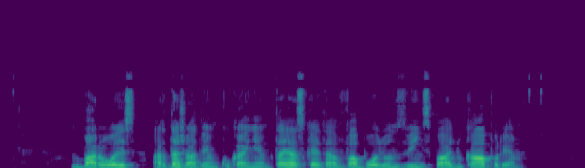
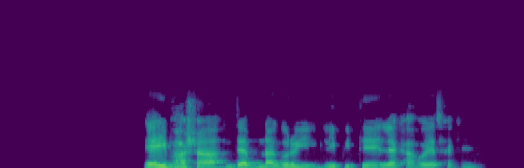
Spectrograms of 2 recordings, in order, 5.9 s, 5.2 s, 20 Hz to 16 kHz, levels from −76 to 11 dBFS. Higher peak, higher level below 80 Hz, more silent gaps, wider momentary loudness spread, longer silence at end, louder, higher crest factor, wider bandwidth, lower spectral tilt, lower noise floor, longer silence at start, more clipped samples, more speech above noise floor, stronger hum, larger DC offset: about the same, -4 dBFS vs -2 dBFS; second, -68 dBFS vs -56 dBFS; neither; about the same, 10 LU vs 11 LU; first, 0.65 s vs 0.5 s; second, -22 LUFS vs -17 LUFS; about the same, 20 dB vs 18 dB; first, 9.4 kHz vs 7 kHz; about the same, -6 dB/octave vs -7 dB/octave; second, -69 dBFS vs under -90 dBFS; second, 0.7 s vs 1.45 s; neither; second, 47 dB vs over 73 dB; neither; neither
